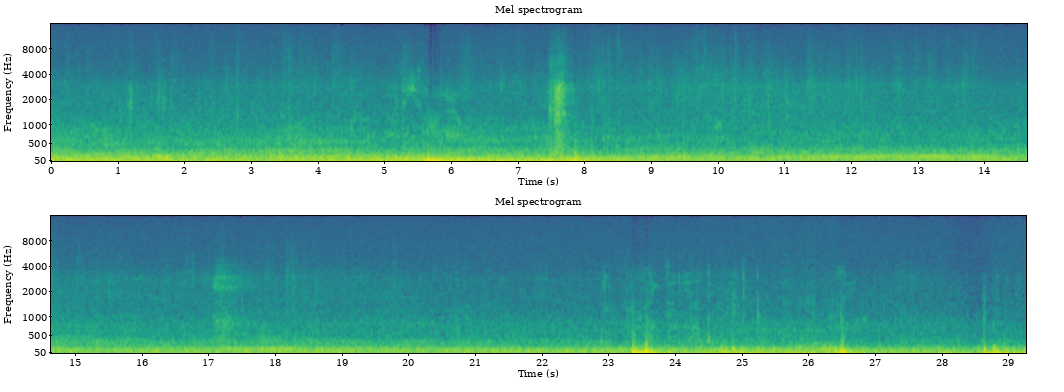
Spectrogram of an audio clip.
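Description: Deer step and rustle through dry leaves nearby.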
